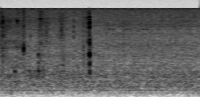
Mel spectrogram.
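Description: Quiet room tone: a faint steady hiss with a low hum, and one light click about a second in.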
